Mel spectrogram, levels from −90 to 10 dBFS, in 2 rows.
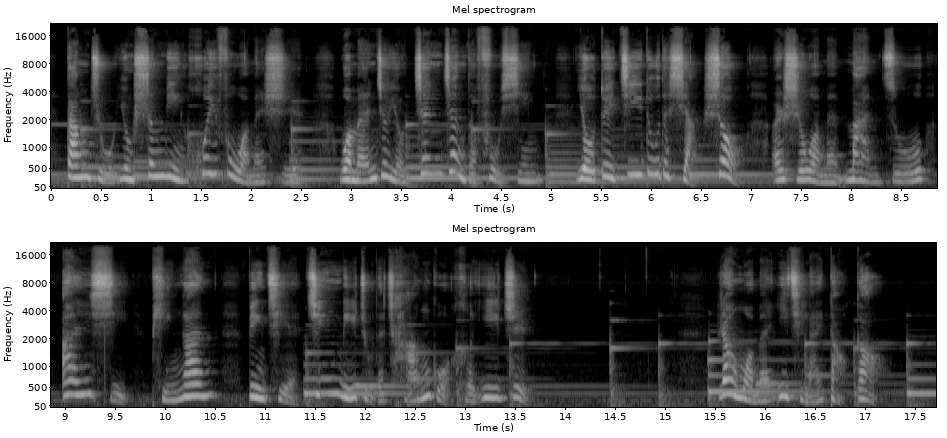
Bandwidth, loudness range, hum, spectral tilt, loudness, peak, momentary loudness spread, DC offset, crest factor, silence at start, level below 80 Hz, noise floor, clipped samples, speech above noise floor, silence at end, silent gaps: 19.5 kHz; 8 LU; none; -2 dB/octave; -25 LUFS; -4 dBFS; 17 LU; under 0.1%; 24 dB; 0 s; -66 dBFS; -58 dBFS; under 0.1%; 31 dB; 0 s; none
